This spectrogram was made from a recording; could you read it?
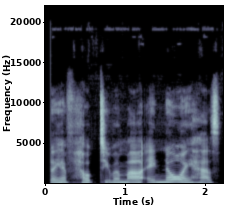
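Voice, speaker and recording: A woman voicing a six-year-old android girl who speaks gently and earnestly, as an audiobook reader puts her on. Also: on the high side, moderate pace, no echo, clean studio sound, pitched above the performer's own voice, lightly acted. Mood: pleading. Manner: gentle, pleading.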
